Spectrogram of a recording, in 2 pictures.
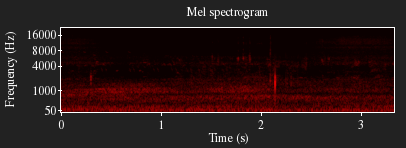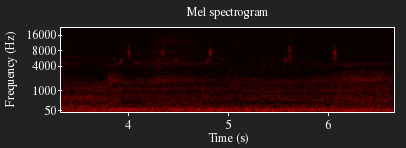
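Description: Outdoor background noise with a low rumble and faint footsteps on pavement, with one sharp click about two seconds in.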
